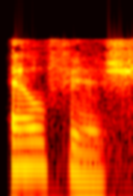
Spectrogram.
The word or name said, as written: elfishness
